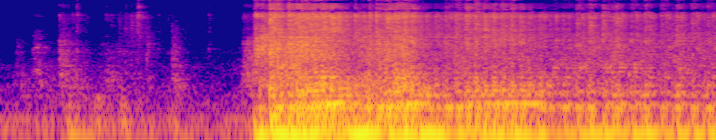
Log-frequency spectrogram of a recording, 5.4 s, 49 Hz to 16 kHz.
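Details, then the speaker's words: 1963 Honda CL72 Scrambler just after a carburetor swap, kickstarted, harder to start than before: catches after a pause, then runs lumpy and surging without a steady idle; smoked at once, owner suspects exhaust collars, timing unresolved. "All right. I don't know if that sounded right. Not sure."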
